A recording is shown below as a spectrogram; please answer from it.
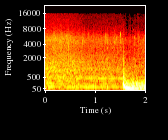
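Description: Soft background music with held tones, then about one and a half seconds in a sudden loud dramatic music sting: a deep boom whose pitch sweeps downward, ringing on.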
